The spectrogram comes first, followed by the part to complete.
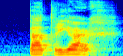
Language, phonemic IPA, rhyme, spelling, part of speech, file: Dutch, /ˌpaː.triˈɑrx/, -ɑrx, patriarch, noun, Nl-patriarch.ogg
- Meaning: patriarch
